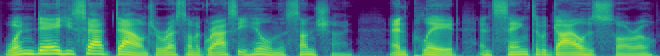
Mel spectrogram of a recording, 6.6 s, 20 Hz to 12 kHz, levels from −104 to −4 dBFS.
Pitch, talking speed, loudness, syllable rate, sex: 130 Hz, 200 wpm, -20 LUFS, 4.8 syllables/s, male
